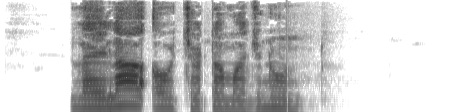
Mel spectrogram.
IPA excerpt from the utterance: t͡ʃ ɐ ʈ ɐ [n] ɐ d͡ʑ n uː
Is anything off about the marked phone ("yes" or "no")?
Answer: yes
